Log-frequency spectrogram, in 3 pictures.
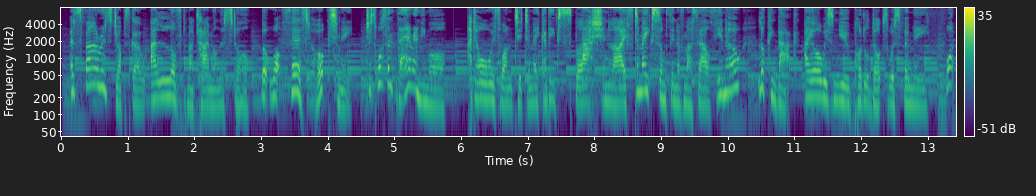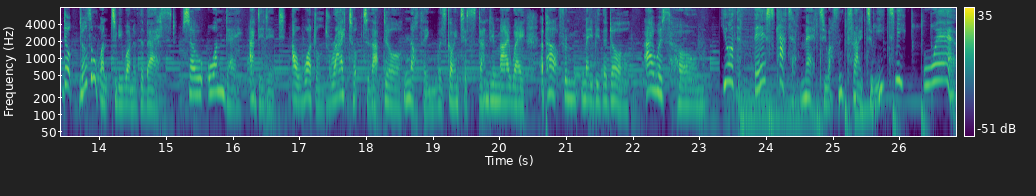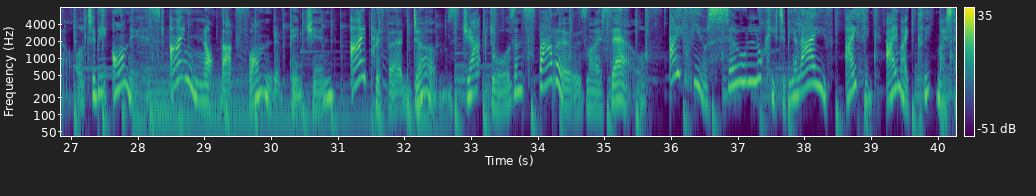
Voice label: childrens animated characters

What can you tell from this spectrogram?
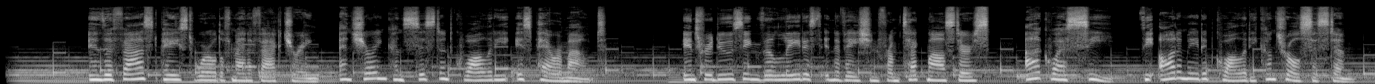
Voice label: Dutch voice English corporate

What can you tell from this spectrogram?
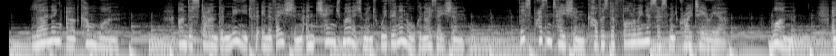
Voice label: elearning

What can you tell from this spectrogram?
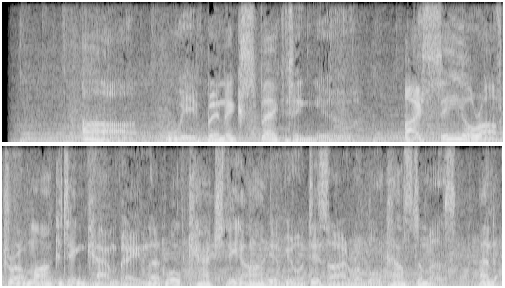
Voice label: promo; roger moore in the style of; signal 1

